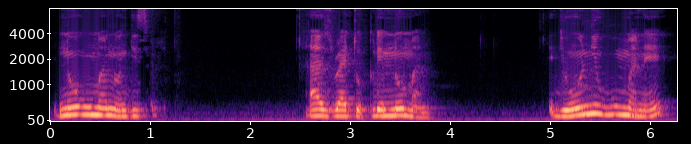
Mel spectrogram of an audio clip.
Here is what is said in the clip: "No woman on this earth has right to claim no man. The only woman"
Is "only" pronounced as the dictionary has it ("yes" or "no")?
yes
